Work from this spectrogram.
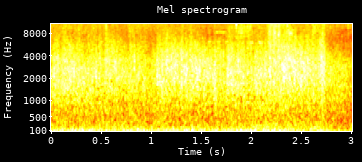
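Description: Artillery fire in the real-time strategy game Beyond All Reason forms a steady, rumbling barrage of overlapping booms and blasts, dense and continuous, with no voices.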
